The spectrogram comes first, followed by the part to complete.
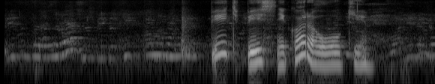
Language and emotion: Russian, sad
